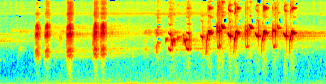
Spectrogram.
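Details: Sooty-headed bulbul luring sound: a few spaced, sharp chirps first, then a rapid string of clear, slurred whistled notes, repeated roughly twice a second and rising into brisk twittering.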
